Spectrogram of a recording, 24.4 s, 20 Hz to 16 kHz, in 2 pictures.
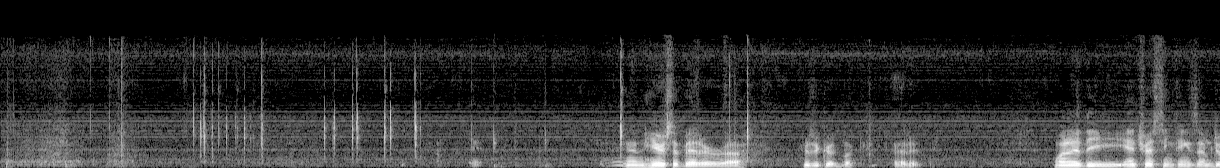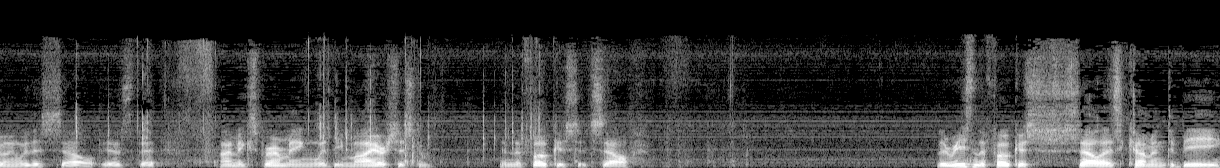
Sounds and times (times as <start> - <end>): Speech: 6.0 - 9.2, 10.6 - 13.8, 14.4 - 16.6, 17.2 - 18.6, 21.6 - 24.4.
